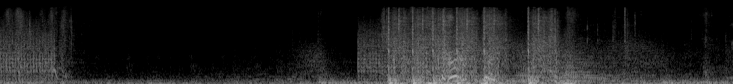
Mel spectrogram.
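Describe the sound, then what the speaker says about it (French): Gunfire in the video game Fallout 4, with shots fired into walls: a short burst, a quieter lull with scattered thuds, then a dense loud volley of rapid shots. "Je tire dans les murs."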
